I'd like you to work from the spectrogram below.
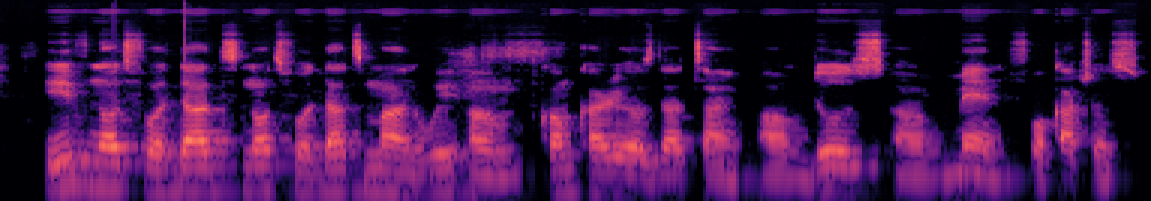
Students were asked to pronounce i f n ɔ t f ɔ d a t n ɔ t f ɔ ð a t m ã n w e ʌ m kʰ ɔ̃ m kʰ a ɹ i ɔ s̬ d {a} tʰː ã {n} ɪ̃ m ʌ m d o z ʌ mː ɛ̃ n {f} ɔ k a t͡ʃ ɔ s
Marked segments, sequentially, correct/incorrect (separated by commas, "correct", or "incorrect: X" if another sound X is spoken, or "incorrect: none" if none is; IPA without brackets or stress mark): correct, incorrect: none, correct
